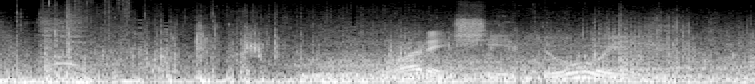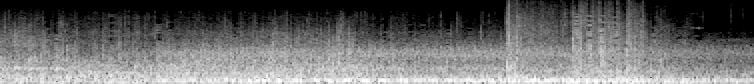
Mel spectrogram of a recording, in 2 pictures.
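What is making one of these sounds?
Heavy boulders rumble and crash as they tumble down.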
